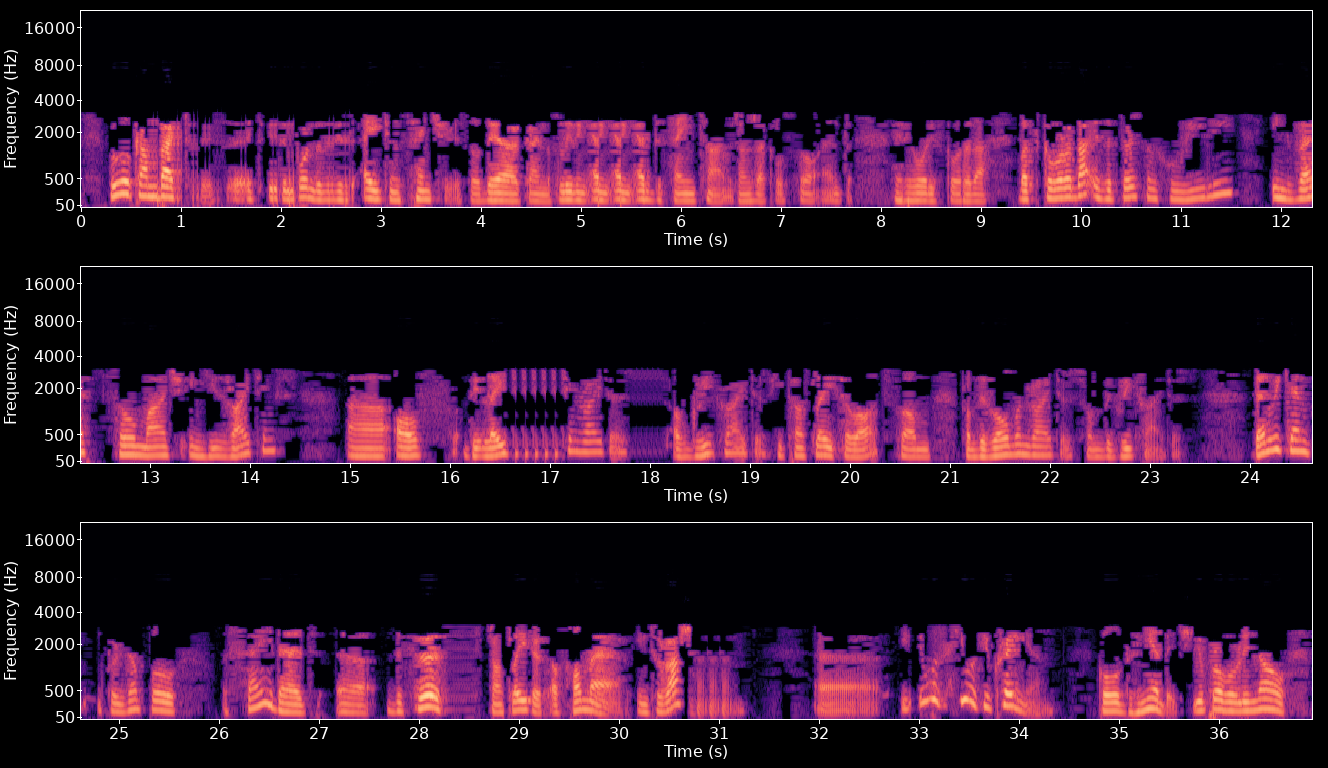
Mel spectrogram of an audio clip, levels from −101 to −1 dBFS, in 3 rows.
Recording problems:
garbled, watery; badly; nothing above 3 kHz
choppy; very; from 0.5 to 2.5 s; 20% of the speech affected
audio stuttering; 4 times, first at 5 s
audio freezing; at 28 s

